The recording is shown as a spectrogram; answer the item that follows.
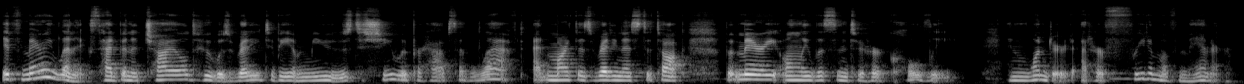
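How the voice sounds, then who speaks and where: A woman narrates a storybook aloud. Her voice sits at a middle pitch, soft-edged and mellow, with a noticeable creak as she reads the scripted prose. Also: moderate pace. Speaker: story reader.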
